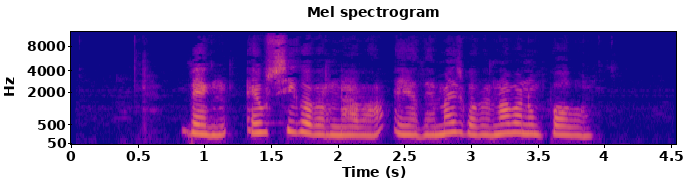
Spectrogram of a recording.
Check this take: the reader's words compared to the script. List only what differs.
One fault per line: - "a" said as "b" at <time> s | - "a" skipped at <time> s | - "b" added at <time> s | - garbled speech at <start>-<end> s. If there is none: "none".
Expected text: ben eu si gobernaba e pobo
- "ademais gobernaba nun" added at 2.6 s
